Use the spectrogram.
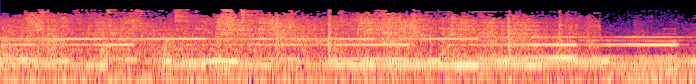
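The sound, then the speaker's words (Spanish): A subway train rumbles past in a steady, unbroken roar, with a sustained hum and thin squealing tones riding on top from start to finish. “En un plano fijo, pasa el metro con su contraste de luz y sombra.”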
